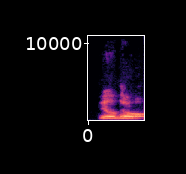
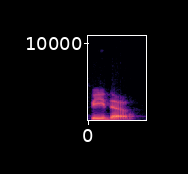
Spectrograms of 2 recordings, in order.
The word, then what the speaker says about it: Bido: So we'll do Bildo over 5.5 strikeouts. Okay, well, you may butcher the name, but you got to spell it right. It's Bido. B-I-D-O. Bido?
